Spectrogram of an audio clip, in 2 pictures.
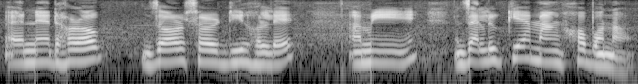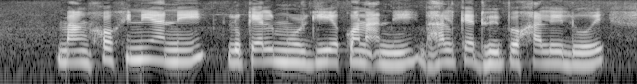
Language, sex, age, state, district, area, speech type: Assamese, female, 45-60, Assam, Biswanath, rural, spontaneous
